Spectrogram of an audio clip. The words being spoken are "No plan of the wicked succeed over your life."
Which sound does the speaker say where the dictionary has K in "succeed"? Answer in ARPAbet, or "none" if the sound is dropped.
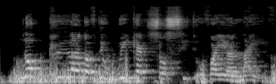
none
